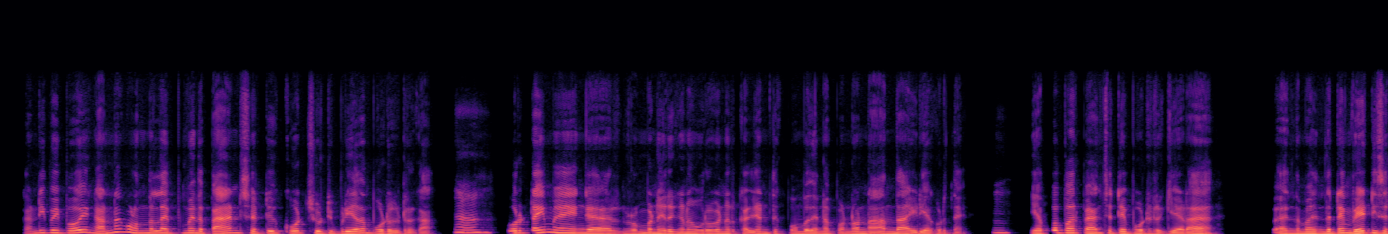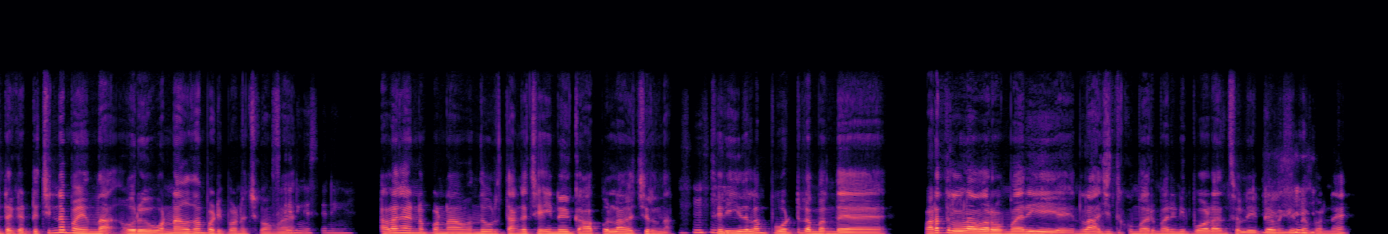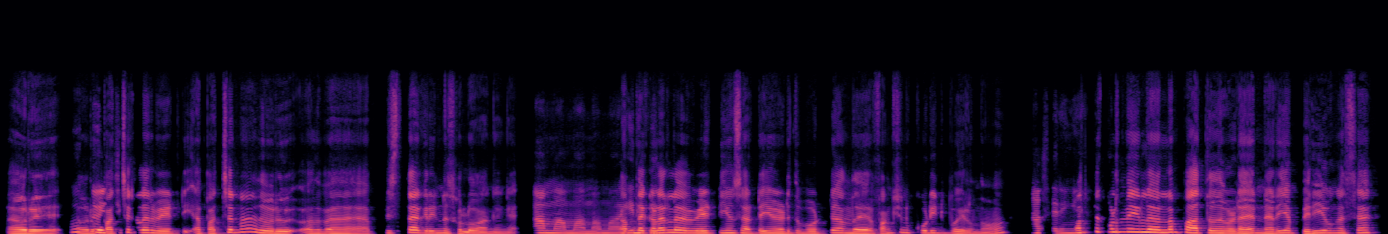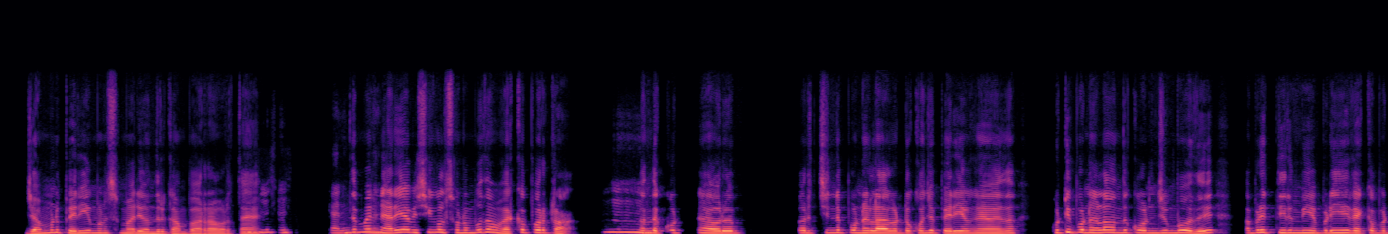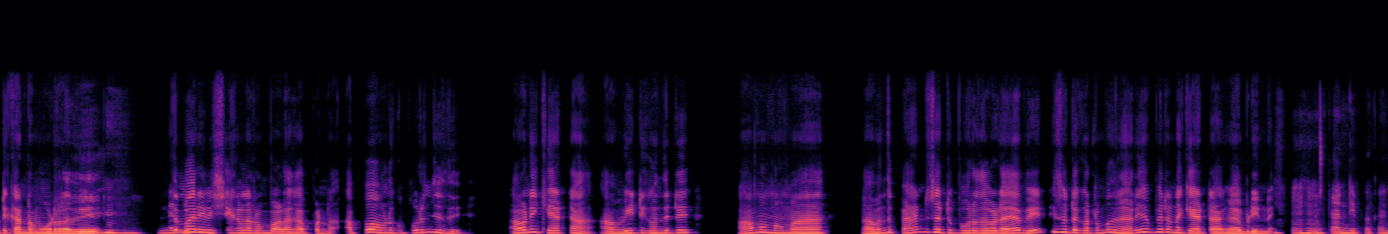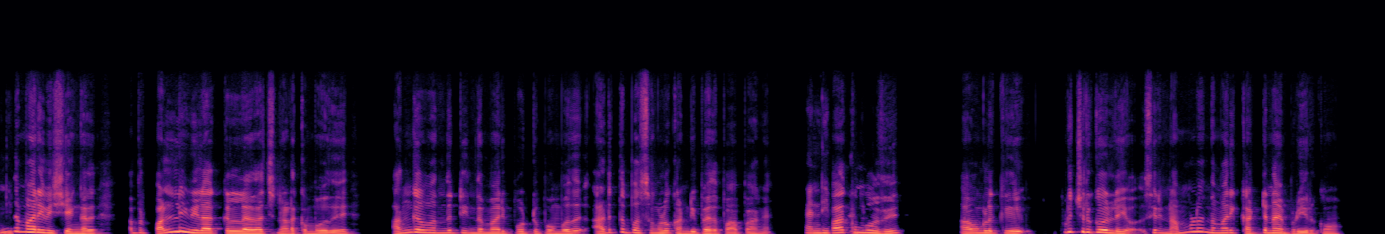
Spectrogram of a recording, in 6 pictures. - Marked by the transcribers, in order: laugh; laugh; in English: "பிஸ்தா கிரீன்னு"; laugh; laugh; laugh; tapping
- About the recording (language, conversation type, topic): Tamil, podcast, குழந்தைகளுக்கு கலாச்சார உடை அணியும் மரபை நீங்கள் எப்படி அறிமுகப்படுத்துகிறீர்கள்?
